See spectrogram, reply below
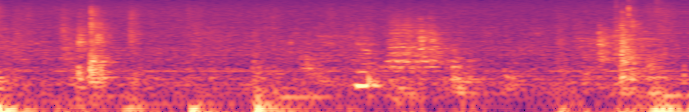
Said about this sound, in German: ich mach kurz die Tür zu.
